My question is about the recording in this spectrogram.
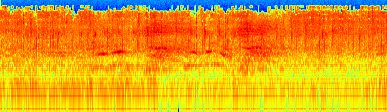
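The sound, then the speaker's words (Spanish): A large crowd of gathered citizens cheers and applauds the king as he is received at the Congress, a dense roar of clapping mixed with shouts and raised voices, holding at a loud, even level from start to finish. “El rey ayer era recibido en el Congreso entre vítores y aplausos de los ciudadanos que estaban allí congregados.”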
